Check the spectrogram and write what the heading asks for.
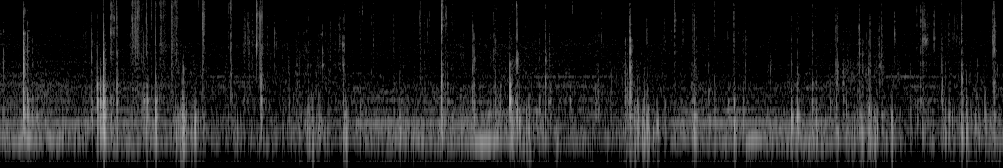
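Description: Desk items being picked up and set down while a desk is cleared: irregular light knocks, taps and clatter, the loudest about a second in, over a faint steady hum.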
